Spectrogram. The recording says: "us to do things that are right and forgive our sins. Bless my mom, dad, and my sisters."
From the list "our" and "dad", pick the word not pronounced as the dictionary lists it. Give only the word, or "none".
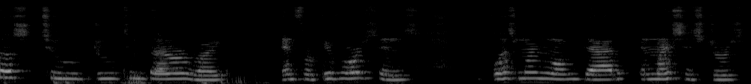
none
